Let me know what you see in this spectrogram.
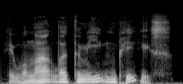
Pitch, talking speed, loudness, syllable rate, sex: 105 Hz, 260 wpm, -16 LUFS, 5.5 syllables/s, male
